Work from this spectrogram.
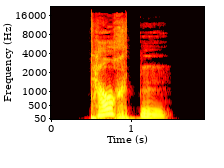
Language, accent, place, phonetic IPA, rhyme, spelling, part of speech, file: German, Germany, Berlin, [ˈtaʊ̯xtn̩], -aʊ̯xtn̩, tauchten, verb, De-tauchten.ogg
- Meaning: inflection of tauchen: 1. first/third-person plural preterite 2. first/third-person plural subjunctive II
